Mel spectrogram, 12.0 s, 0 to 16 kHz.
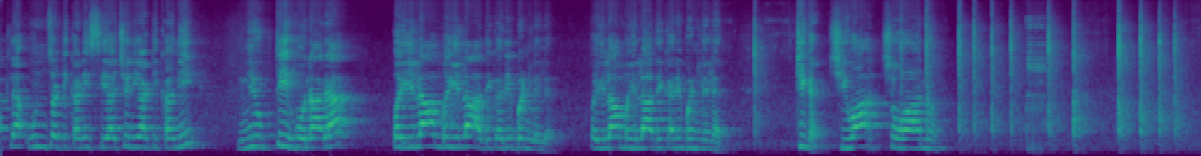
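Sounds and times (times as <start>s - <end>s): pen tapping on touchscreen: 7.5s - 7.8s, 9.0s - 12.0s.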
